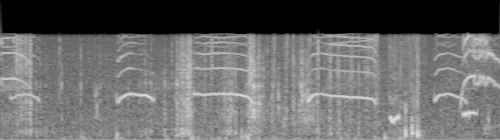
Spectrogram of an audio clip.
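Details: Kittens at a picnic, outdoors in the morning, giving a run of high, arched meows, each rising then falling, repeated roughly every second with short gaps, plus a few sharp clicks and rustles between calls.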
